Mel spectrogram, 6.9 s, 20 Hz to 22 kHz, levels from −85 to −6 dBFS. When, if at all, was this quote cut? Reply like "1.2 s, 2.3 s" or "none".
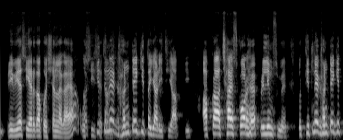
1.9 s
